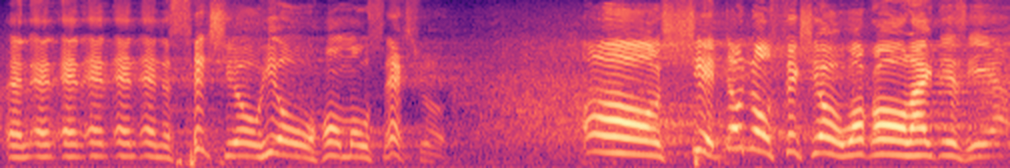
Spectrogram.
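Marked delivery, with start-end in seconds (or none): 4.4-7.5 loud, slow shouting rant; shouted rant. Acted. Comic yelling about a six-year-old, loud and slow. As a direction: yell it at the crowd, dragging it out.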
